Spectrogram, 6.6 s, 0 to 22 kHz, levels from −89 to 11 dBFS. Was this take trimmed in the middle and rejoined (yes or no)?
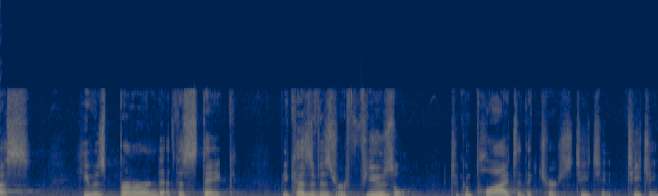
yes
